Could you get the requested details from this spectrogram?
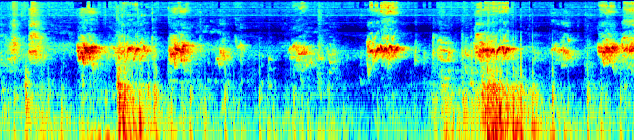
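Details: Parrot chicks: short harsh chirps and squawks repeated in bursts, mixed with low thumping and rustling handling noises.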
